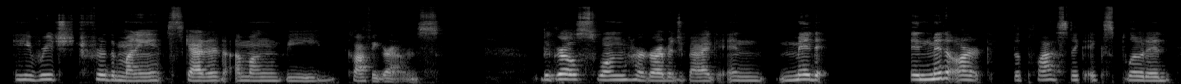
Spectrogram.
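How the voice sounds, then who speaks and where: A woman reading a novel aloud in a deliberate way, sometimes restarting a phrase. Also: medium pitch, a bit bright. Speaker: reader.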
